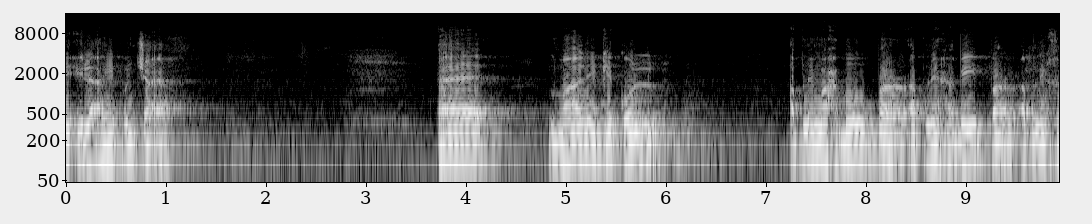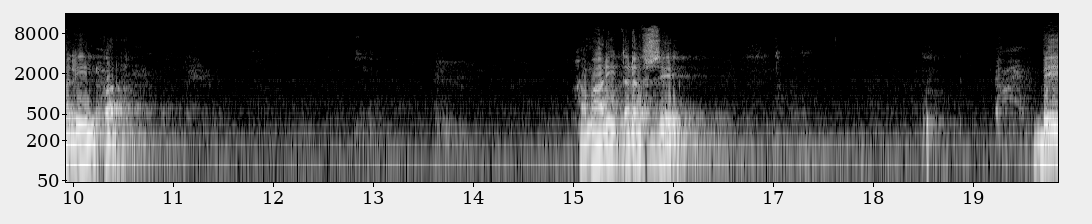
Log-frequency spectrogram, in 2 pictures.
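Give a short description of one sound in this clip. A man chants loudly in a melodic voice through a microphone, with pauses between phrases.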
